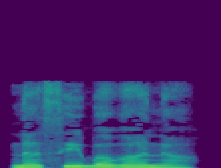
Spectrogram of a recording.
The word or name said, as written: ನಸೀಬವಾನ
